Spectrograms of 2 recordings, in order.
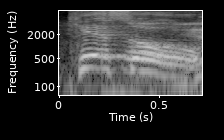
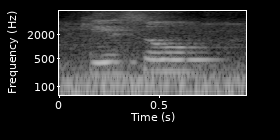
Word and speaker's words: KEISO: Cagayan de Oro uban na to karon ang keso so Because we're so Gwapo so kusta man mo B an sa gina pagpronounce sa inyong name keso keso keso keso keso keso Oo ke K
